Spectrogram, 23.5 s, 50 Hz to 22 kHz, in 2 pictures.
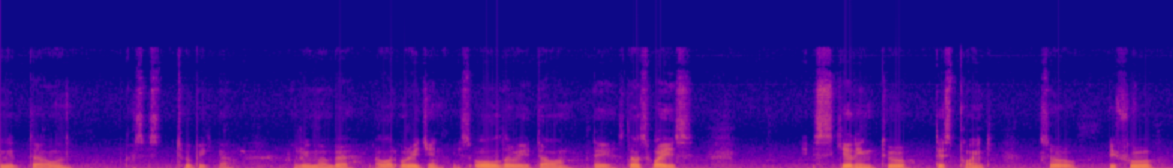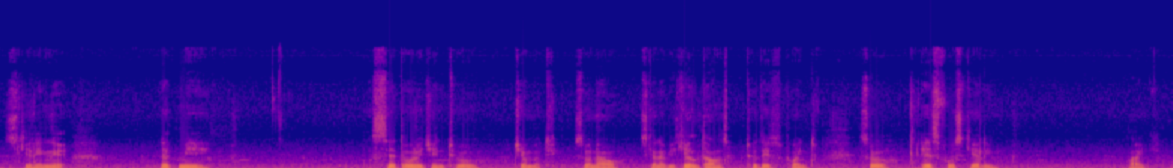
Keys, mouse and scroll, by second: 0.5 s, 7.9-8.5 scroll down 6, 10.0-10.9 scroll up 5, 11.9 ctrl+z, 13.0 right click, 18.0 middle click, 20.7 s.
